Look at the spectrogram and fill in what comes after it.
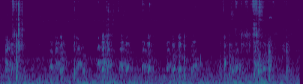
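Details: Angry male guinea pigs chattering their teeth at each other when kept apart indoors; rapid dry clicking bursts repeated through the clip over low rumbling background.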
